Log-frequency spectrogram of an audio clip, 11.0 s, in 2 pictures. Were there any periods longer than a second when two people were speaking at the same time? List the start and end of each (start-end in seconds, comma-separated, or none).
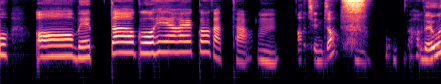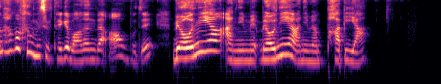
none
